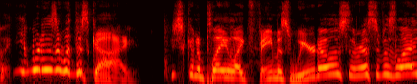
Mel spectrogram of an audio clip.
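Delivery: high-pitched comic disbelief; mock indignation. Host's mock outrage about actor's roles.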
